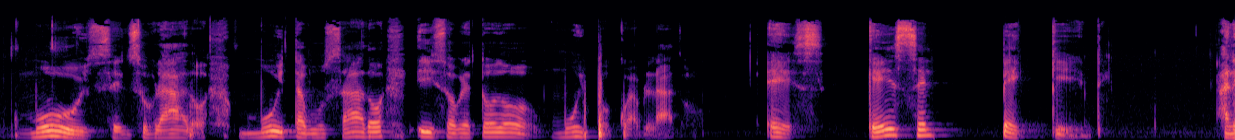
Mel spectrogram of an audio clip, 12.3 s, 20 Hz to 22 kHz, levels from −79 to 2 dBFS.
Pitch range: 110-155 Hz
